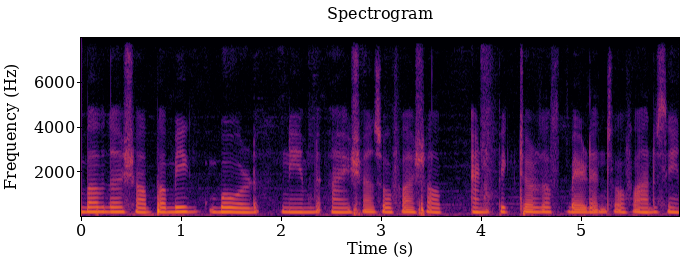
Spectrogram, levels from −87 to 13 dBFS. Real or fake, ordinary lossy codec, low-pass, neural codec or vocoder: real; none; none; none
